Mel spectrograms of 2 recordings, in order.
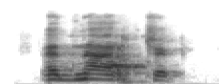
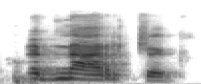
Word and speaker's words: Bednarczyk: Bednarczyk. – Bednarczyk. So it's like a jig.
